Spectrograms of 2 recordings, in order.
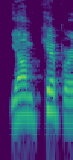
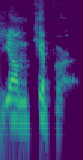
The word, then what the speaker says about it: Yom Kippur: uh a Yom Kippur Yom Kippur that's the Yiddish uh pronunciation of our ancient Hebrew yawam kaparium they call it Yom Kippur um and before we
